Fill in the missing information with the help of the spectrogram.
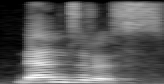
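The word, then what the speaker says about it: dangerous: खतरनाक के लिए जनरली डेंजरस बहुत सुन रही हूं मैं आजकल, डेंजरस ना बोल के डेंजरस बोलिए, डेन। डेन इज the pronunciation everyone, right.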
